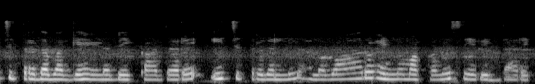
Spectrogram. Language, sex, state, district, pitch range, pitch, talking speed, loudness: Kannada, female, Karnataka, Bidar, 220-255 Hz, 235 Hz, 100 wpm, -18 LUFS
